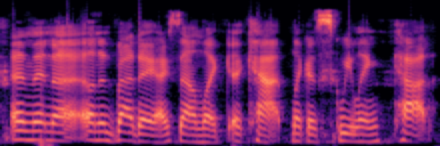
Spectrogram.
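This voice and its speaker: Deep-voiced young woman, gravelly and laughing. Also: normal speed, lo-fi sound. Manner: laughing, animated storytelling with many restarts. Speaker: actress guest. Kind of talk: casual interview chat.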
